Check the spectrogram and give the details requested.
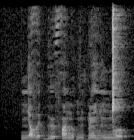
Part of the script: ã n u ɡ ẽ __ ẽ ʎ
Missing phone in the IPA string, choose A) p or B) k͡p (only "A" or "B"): B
